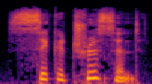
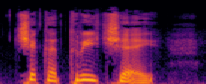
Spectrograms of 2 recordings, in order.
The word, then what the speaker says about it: cicatrice: It's antiseptic, antispasmodic, skin healing, wound healing, and it is cicatricent.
